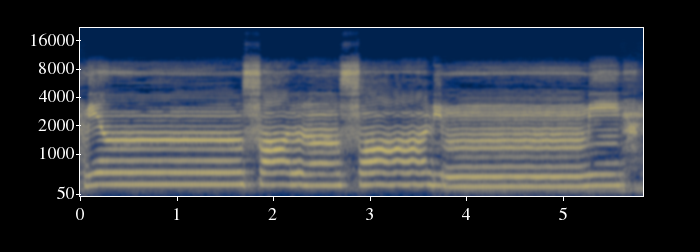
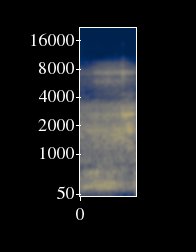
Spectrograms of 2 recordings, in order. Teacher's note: tanwin bertemu mim, idgham bi gunnah. Jadi lin menjadi lim ya.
